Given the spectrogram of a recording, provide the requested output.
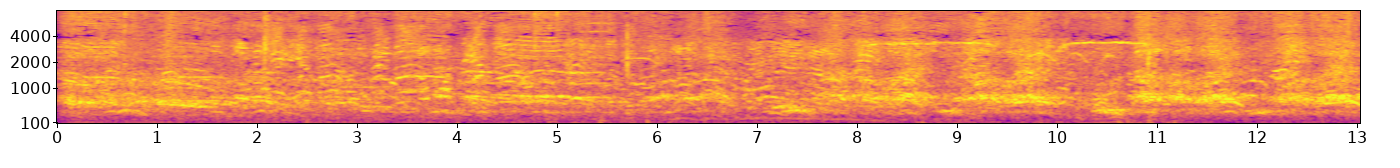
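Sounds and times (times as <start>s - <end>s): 
Apoel de Nicosia fans clashing with Ertzaina police outside San Mamés: 0.0s - 13.0s.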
